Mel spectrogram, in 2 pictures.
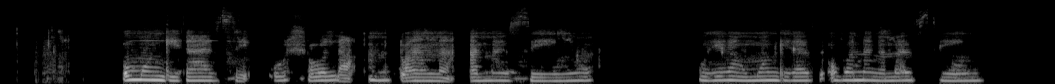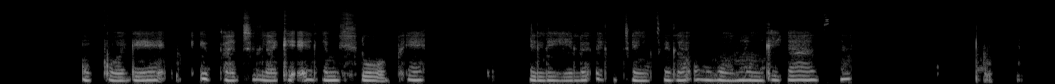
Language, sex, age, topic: North Ndebele, female, 25-35, health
